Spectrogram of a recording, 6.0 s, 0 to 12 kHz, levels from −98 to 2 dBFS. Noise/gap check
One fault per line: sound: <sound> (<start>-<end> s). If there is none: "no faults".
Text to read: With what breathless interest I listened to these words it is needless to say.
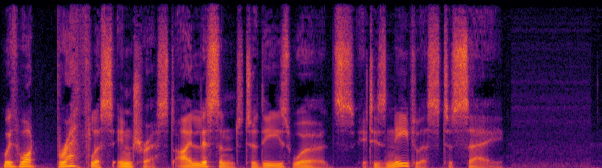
no faults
